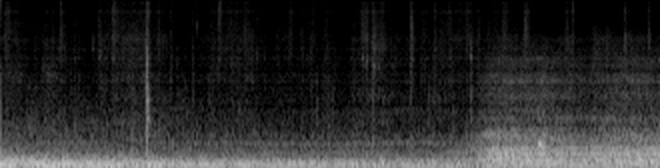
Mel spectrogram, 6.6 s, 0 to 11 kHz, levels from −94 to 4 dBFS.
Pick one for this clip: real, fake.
fake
